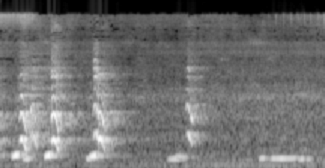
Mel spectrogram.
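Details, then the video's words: Monkeys singing at Little Rock Zoo: a few harmonic, rising-and-falling hooting notes in quick succession, then a lone sliding call and low steady hums, with quiet pauses between. "아름다운 노래 부르는 원숭이들"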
